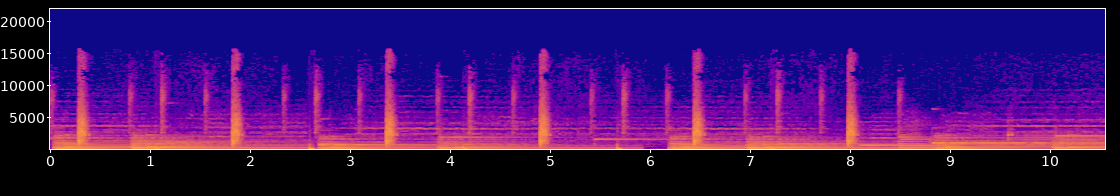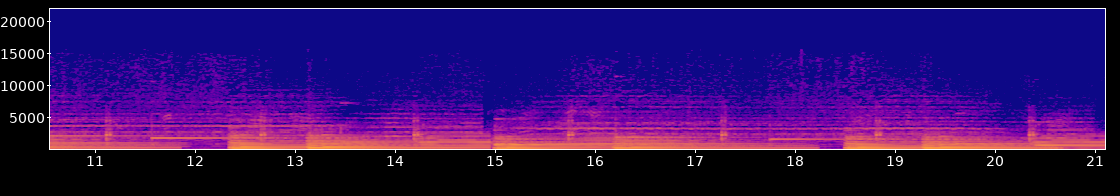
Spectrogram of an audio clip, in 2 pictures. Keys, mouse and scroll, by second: 0.3 shift+d, 1.1 click, 1.3 r, 1.9 click, 2.6 click, 2.8 shift+d, 3.9 click, 4.3 r, 5.9 click, 6.1 shift+d, 7.3 click, 7.7 r, 9.0 click, 10.9 click, 11.2 shift+d, 11.9 click, 12.3 r, 12.6 click, 13.8 shift+d, 14.8 click, 15.5 r, 16.3 click, 16.5 g, 16.9 click, 17.5-20.9 drag, 18.0 shift+d, 19.5 r, 20.9 scroll down 1.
